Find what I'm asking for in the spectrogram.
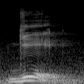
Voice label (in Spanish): Zapoteco piedra; miahuatec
